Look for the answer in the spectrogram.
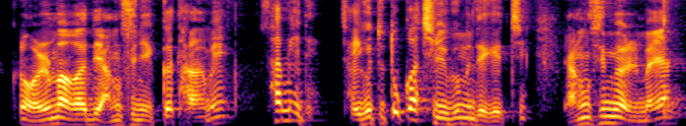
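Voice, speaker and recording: A man's voice: medium pitch, big pitch swings, very fast. A male math teacher giving a live classroom lecture, constantly checking in with his students.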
